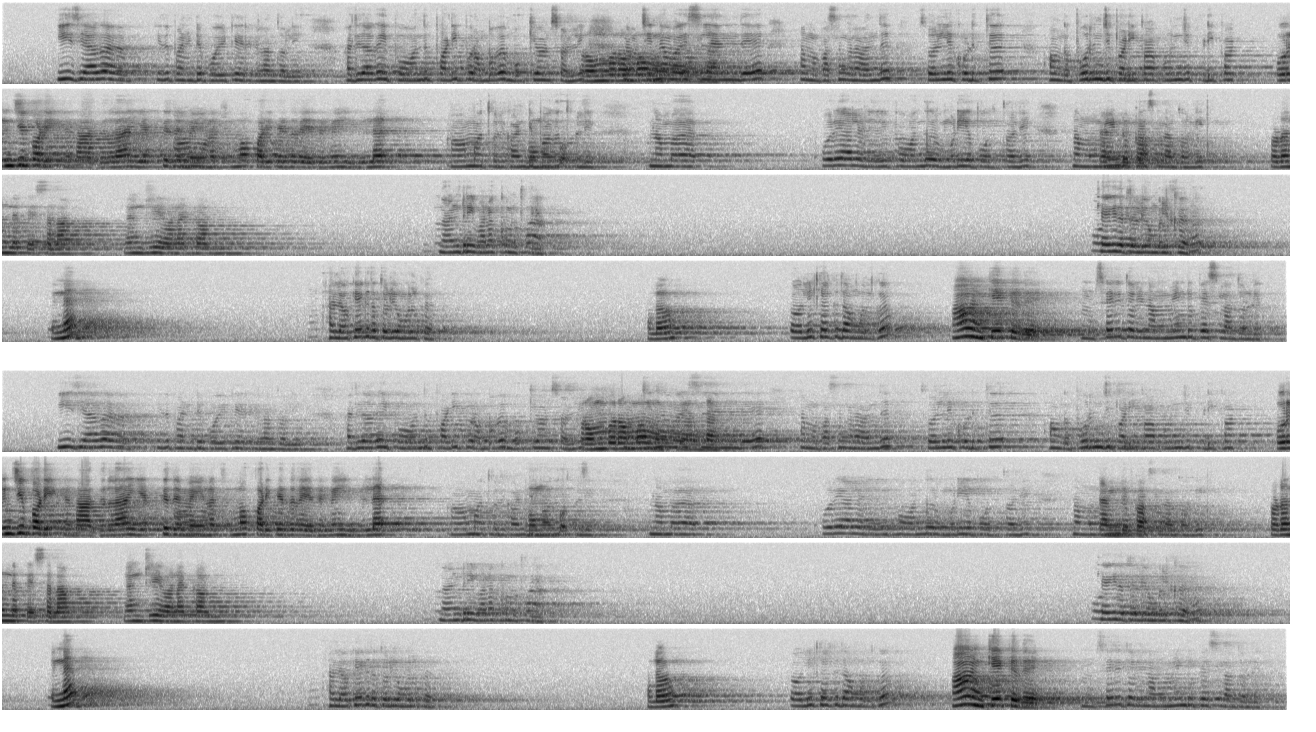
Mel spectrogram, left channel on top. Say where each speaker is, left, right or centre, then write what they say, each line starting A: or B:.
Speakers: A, on the left; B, on the right.
A: ஈஸியாக இது பண்ட்டு போயிட்டே இருக்லா தோழி அதுகாக இப்போ வந்து படிப்பு ரொம்பவே முக் க்யோன் சொல்லி
B: ரொம்ப ரொம்ப
A: நா சின்ன
B: முக்கியந்தா
A: வய்சுலந்தே நம்ம பசுங்கள வந்து சொல்லி் குடுத்து அவ்ங்க புருஞ்சி படிப்பா புர்ஞ்சு படி
B: புருஞ்சு படிக்கனு அதுல எக்குது
A: ஆமா
B: மெயின சும்மா படிக்கற்துல எதுமே இ இல்ல
A: ஆமா தோழி கண்டிப்பாக
B: ரொம்ப
A: தோழி நம்ப உரையாலடு இப்போ வந்து முடிய போது தோழி நம்ம
B: கண்டிப்பா
A: மீண்டும் பேசலா தோழி
B: தொடர்ந்து பேசலா நன்றி வணக் கம்
A: நன்றி வணக்கும் தோழி கேக்குத தோழி உங்கள்க்கு
B: என்ன
A: ஹலோ கேக்குதா தோழி உங்களுக்கு
B: ஹலோ
A: தோழி கேக்குதா உங்களுக்கு
B: ஆ கேக்குது
A: ம் செரி தோழி நம்ம மீண்டூ பேசுலா தோழி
